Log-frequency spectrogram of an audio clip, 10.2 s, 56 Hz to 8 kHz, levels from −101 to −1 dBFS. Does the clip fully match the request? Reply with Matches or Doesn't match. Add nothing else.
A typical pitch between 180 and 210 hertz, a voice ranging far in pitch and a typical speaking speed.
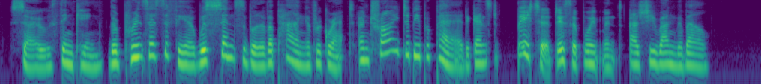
Matches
